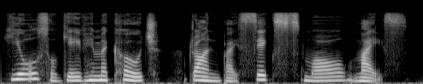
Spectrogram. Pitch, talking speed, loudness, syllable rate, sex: 185 Hz, 155 wpm, -17 LUFS, 3.2 syllables/s, female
